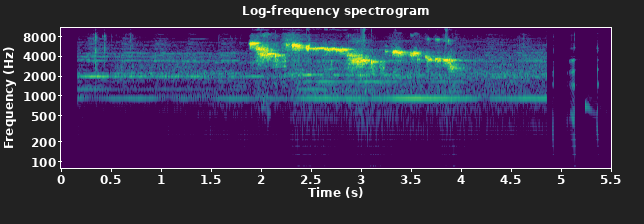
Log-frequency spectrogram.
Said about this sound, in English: Trigger warning. If you don't like the sound of screeching noises, just skip ahead 15 seconds.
